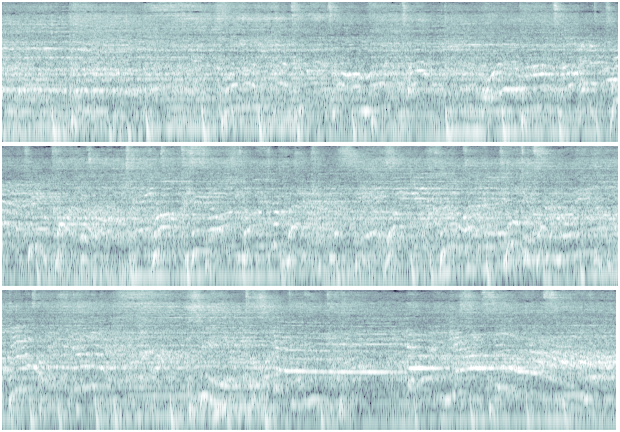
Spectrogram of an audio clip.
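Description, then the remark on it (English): A large arena crowd sings along in unison over loud new entrance music for the wrestler Nakamura, a dense, steady wall of voices and instruments that keeps going without a break. “They're still singing it.”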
